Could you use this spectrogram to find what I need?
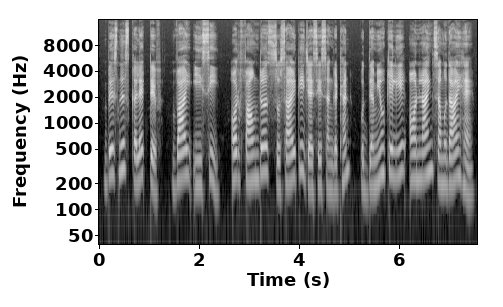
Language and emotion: Hindi, neutral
